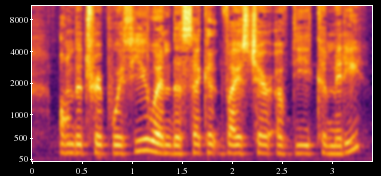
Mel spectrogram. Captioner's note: speaking French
